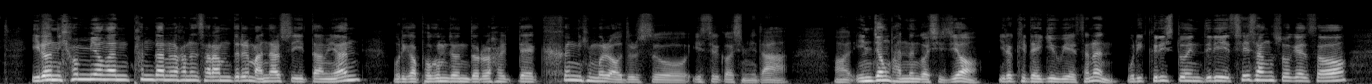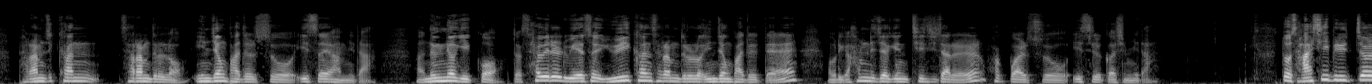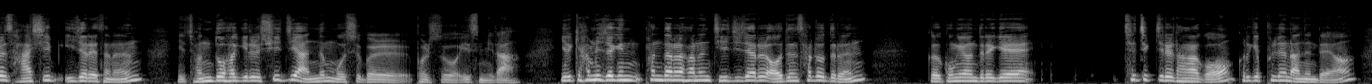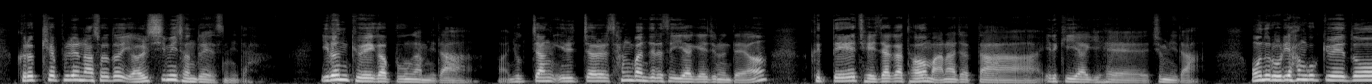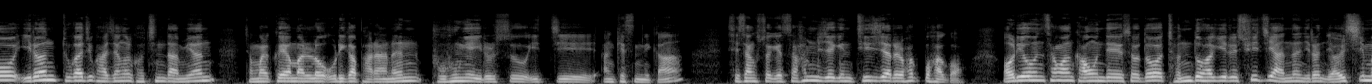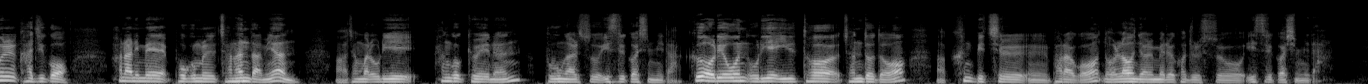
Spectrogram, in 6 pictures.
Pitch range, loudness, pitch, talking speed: 120-175 Hz, -20 LUFS, 140 Hz, 310 characters per minute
